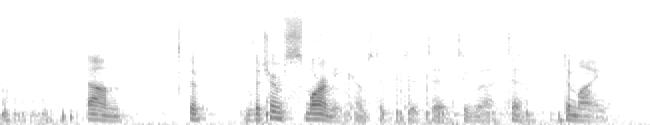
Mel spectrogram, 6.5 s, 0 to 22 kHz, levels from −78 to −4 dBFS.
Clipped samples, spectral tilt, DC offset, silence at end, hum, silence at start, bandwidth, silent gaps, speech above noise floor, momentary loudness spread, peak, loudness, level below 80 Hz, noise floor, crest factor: under 0.1%; -4.5 dB/octave; under 0.1%; 0.35 s; none; 0 s; 15.5 kHz; none; 21 dB; 20 LU; -24 dBFS; -48 LUFS; -72 dBFS; -68 dBFS; 24 dB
